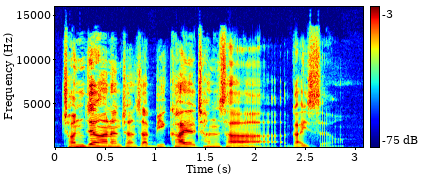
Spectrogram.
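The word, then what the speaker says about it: מיכאל: 영어에 마이클이라는 그 말이 미카엘 천사장이에요. 근데 영어식으로 발음을 맞아 보니까 그냥 마이클 이렇게 되는데 원래는 미카엘이에요.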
